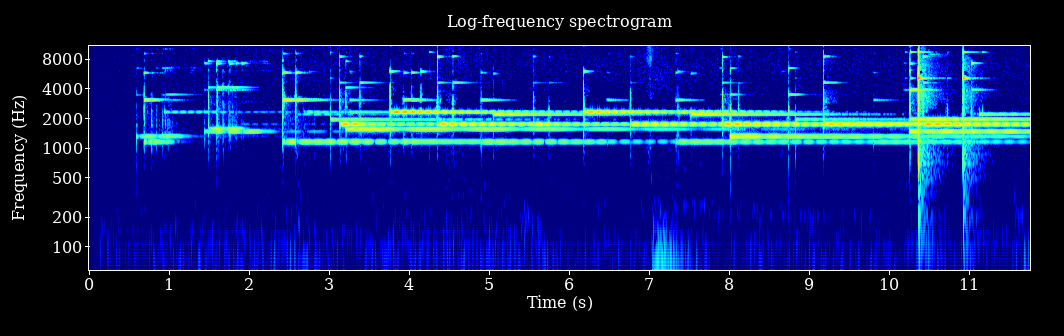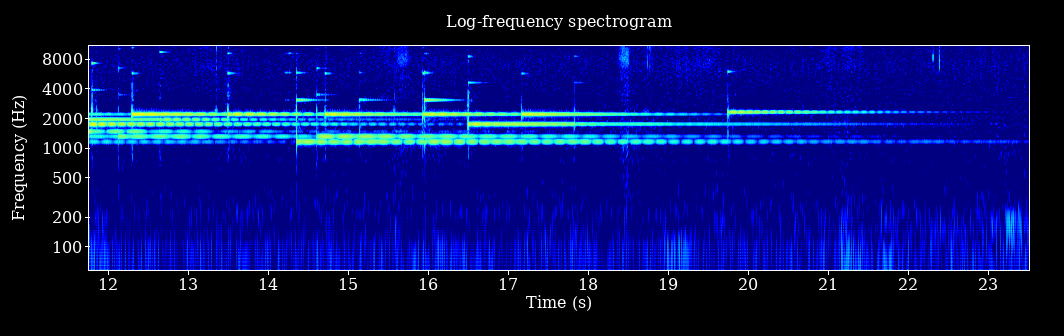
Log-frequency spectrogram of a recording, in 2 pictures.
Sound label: windchimes 2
